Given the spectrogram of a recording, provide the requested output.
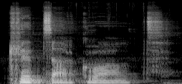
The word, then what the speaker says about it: Quetzalcóatl: Quetzalcóatl, said King Crocodile.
